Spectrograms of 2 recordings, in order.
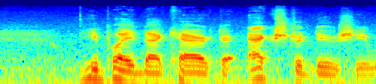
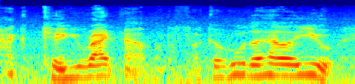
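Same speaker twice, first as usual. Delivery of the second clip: menacing threat; 6 semitones higher, faster than usual. Retold or imitated. Rock threatens man with knife.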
